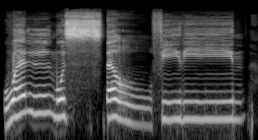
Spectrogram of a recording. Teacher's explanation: Huruf sin, huruf ghain itu mengalir.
